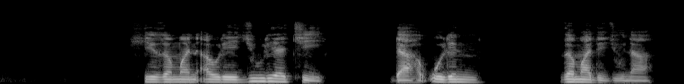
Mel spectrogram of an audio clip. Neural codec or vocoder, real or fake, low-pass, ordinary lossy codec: none; real; none; none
